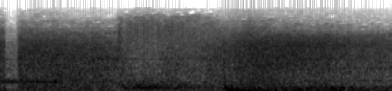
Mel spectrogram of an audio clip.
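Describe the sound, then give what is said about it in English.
ULT laser weapons firing in a sci-fi battle: a dense, roaring blast of booming noise that holds steady, with a low tone sweeping downward toward the end. “Fire at will. ULT lasers, fire one.”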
